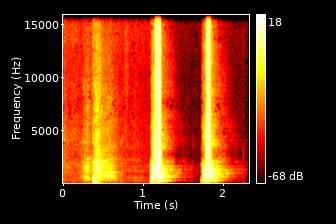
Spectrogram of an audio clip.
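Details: Great Dane Drake, a black dane three weeks into his new home, playing on the bed; three short, sharp barks, the first softer and the next two loud and abrupt, spaced about 0.7 seconds apart, with a person's voice remarking on the barking.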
